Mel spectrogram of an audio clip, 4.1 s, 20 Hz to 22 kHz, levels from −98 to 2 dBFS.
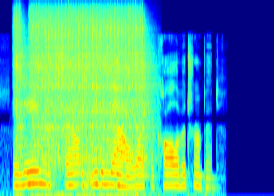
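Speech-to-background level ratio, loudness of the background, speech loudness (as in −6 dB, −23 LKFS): −4.5 dB, −24.5 LKFS, −29.0 LKFS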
